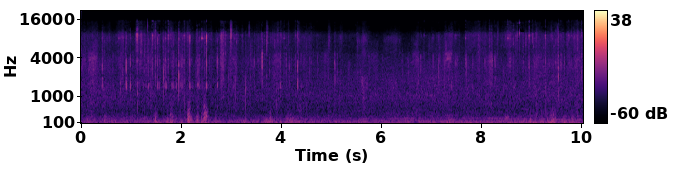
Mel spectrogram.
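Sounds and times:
camera harness rubbing and bumping: 0.0 - 4.4.

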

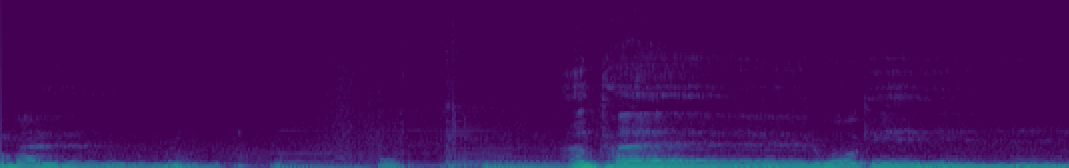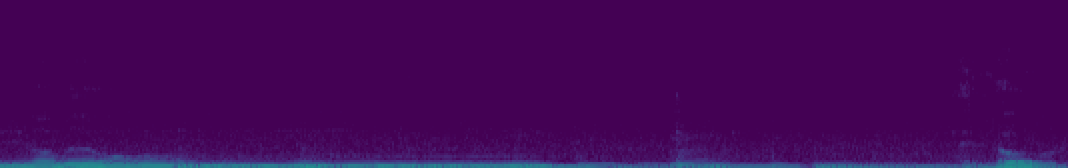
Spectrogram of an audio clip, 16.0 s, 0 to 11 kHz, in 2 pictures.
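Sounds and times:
man singing: 0.0 - 1.8, 4.2 - 12.3, 15.2 - 16.0
acoustic guitar strumming: 0.0 - 16.0.

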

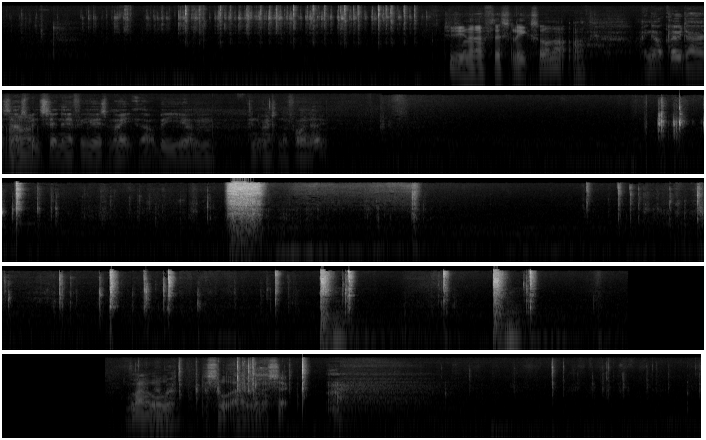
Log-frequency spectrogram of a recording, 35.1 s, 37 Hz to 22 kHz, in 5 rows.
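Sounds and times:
hiss of escaping gas: 16.3 - 18.3.

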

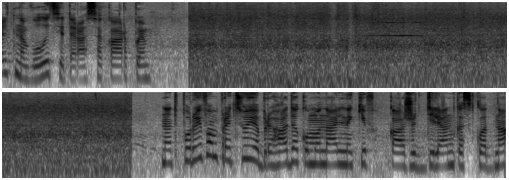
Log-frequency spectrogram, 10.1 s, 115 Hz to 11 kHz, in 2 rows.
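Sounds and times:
diesel crane engine running: 1.9 - 6.4.

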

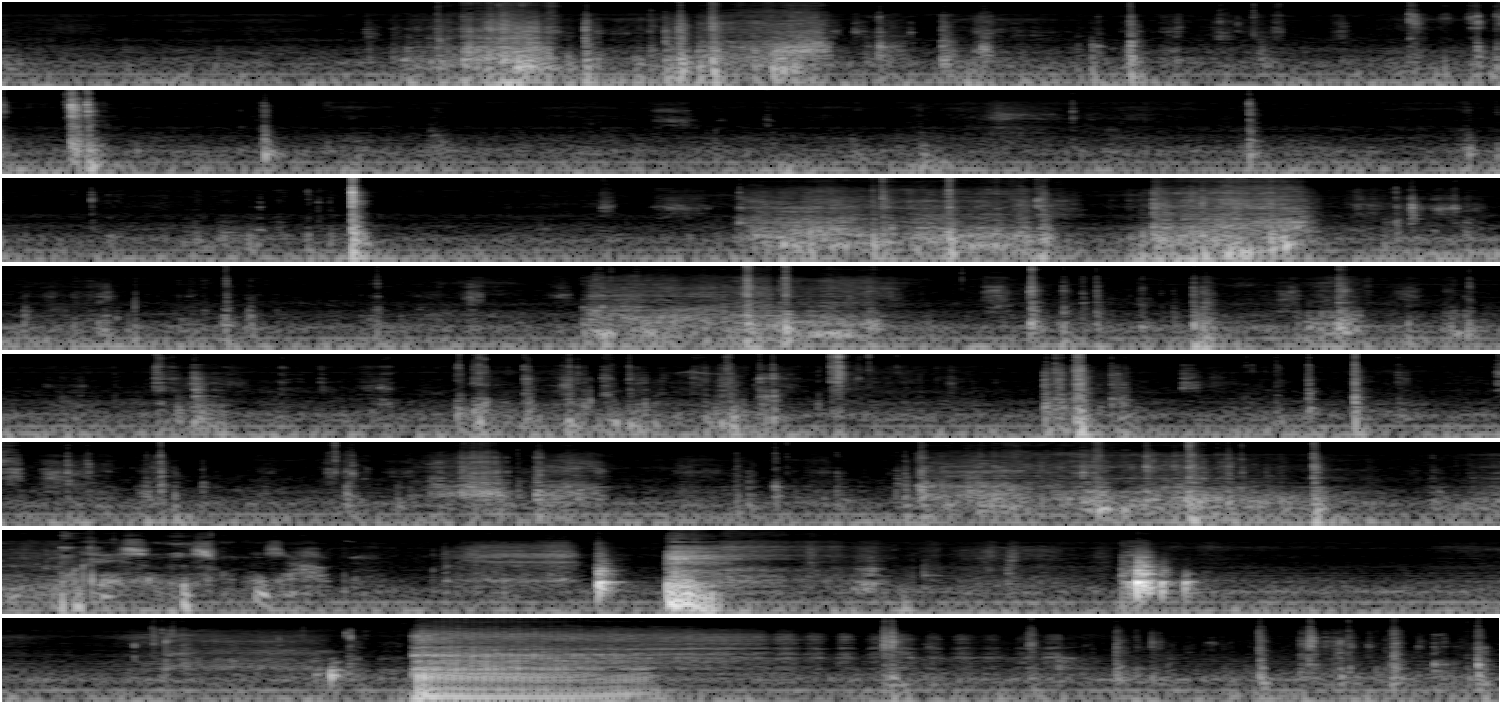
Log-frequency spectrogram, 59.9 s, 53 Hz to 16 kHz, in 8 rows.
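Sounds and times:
faint low hum: 0.0 - 59.9
rustling and scraping: 1.8 - 7.6, 17.9 - 23.8, 24.6 - 45.3.

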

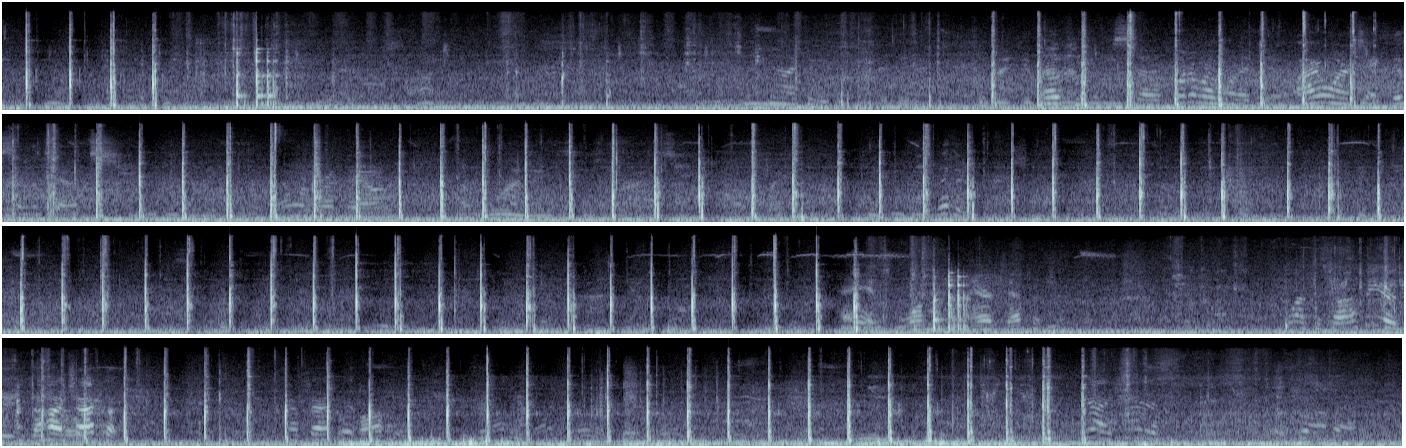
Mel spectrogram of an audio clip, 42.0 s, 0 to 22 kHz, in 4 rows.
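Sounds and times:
axe chopping wood: 0.0 - 2.2, 7.4 - 28.3, 31.6 - 39.8.

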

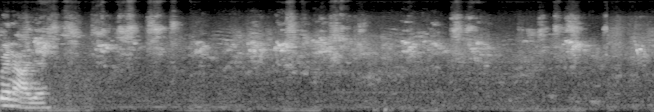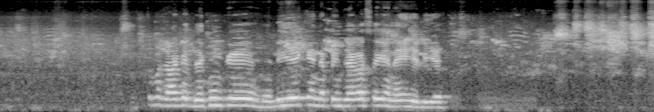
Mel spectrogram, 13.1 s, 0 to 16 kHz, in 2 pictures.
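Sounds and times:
finches chirping: 0.0 - 13.0.

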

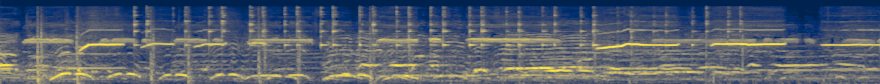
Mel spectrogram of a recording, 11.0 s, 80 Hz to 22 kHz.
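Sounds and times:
crowd celebrating: 0.0 - 11.0.

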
